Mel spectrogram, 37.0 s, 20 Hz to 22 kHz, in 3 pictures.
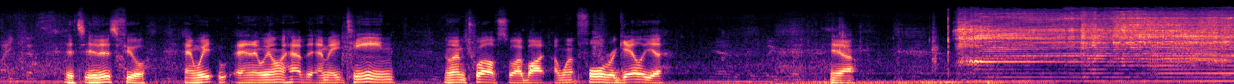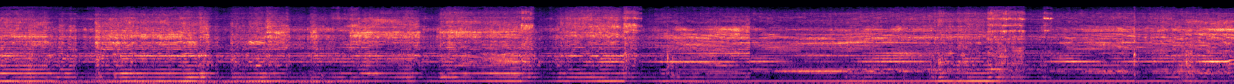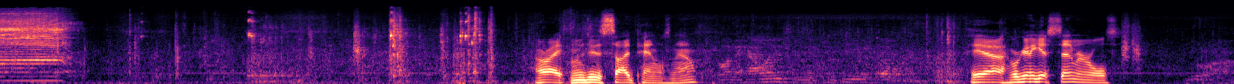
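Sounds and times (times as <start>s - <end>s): oscillating multi-tool buzzing: 9.4s - 25.6s.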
